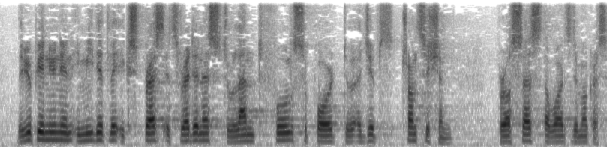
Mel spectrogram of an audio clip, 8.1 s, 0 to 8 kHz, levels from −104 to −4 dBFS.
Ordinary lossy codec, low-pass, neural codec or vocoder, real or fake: none; 7.2 kHz; none; real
